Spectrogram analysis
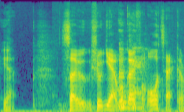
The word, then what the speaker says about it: Autechre: Autechre, and Autechre.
